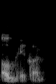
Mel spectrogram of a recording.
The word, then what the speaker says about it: Omicron: So we went to a word that it's very hard for everybody to pronounce, which is a soft O in Greek. It's not like the O, the omega. It's Omicron.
